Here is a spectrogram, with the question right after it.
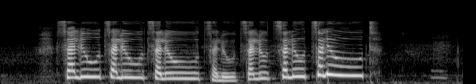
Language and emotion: Russian, positive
